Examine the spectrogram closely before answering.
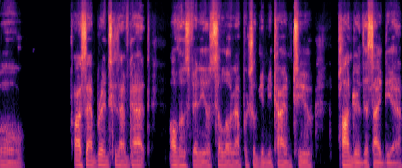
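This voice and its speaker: Fairly slow speech from a man, somewhat breathy. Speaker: delivery driver and video creator. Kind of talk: casual vlog monologue. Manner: hesitant, many fillers.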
